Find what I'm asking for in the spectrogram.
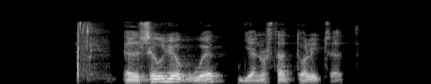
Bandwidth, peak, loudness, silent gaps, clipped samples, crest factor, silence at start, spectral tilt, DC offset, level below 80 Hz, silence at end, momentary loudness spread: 8 kHz; 0 dBFS; -17 LUFS; 1.17-1.22 s, 2.29-2.36 s; under 0.1%; 18 dB; 0.75 s; -5 dB/octave; under 0.1%; -52 dBFS; 0.9 s; 15 LU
